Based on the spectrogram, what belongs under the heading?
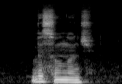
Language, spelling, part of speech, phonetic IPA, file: Polish, wysunąć, verb, [vɨˈsũnɔ̃ɲt͡ɕ], LL-Q809 (pol)-wysunąć.wav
